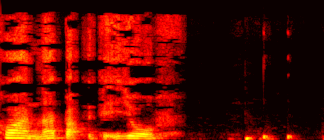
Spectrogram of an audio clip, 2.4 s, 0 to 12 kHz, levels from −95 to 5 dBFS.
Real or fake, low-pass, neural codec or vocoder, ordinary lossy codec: real; 10.8 kHz; none; AAC, 32 kbps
